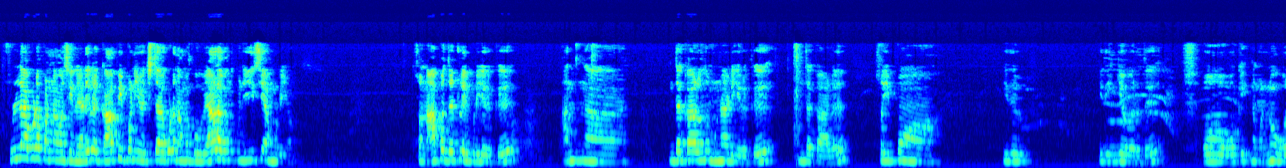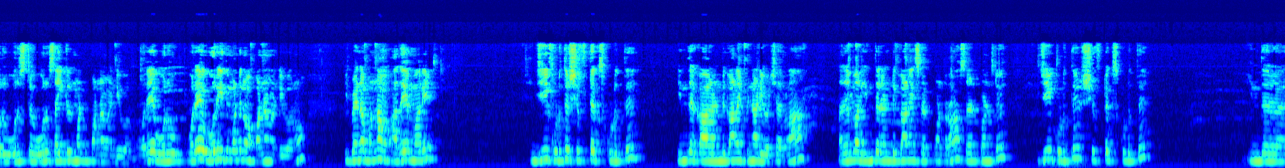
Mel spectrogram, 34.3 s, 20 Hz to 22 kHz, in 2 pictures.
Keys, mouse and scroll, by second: 0.4-1.4 scroll down 2, 1.4-1.8 scroll up 4, 1.8 middle click, 2.8-5.7 drag, 8.2-11.2 middle drag, 11.2 ctrl+s, 13.0-15.0 drag, 19.3 middle click, 20.1 ctrl+s, 20.6 click, 22.2 shift+click, 23.1 KP_3, 24.5 g, 27.5-28.6 middle drag, 28.6 click, 29.2 shift+click, 30.6 KP_3, 31.1 g.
